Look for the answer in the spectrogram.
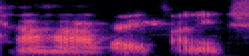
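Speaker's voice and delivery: half-hearted haha, humouring a stale joke; token laugh. Retold or imitated. Vegan brushing off a friend's pizza joke, token laugh. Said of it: "laugh and are like".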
